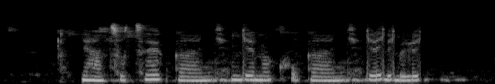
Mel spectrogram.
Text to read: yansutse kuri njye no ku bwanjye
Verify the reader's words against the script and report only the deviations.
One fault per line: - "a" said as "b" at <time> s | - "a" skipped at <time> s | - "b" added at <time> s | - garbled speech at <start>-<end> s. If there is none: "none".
- "kuri" said as "bwanjye" at 1.7 s
- garbled speech at 3.6-4.2 s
